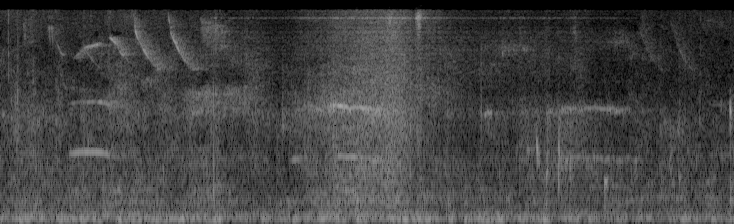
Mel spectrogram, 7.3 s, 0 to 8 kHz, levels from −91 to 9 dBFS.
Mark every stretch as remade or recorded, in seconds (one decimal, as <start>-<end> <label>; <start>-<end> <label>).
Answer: 0.0-2.1 recorded; 2.1-6.4 remade; 6.4-7.3 recorded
